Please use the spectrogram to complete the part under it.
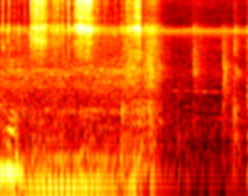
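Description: A plastic sack rustles as beans are scooped.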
